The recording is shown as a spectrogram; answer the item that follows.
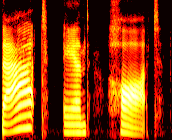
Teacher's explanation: our jaw gets its very widest for the vowels a and a like bat and hot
